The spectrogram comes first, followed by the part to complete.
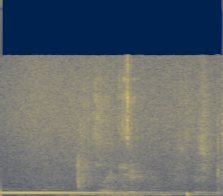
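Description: A single steady pure tone, held for about a second and then fading out.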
